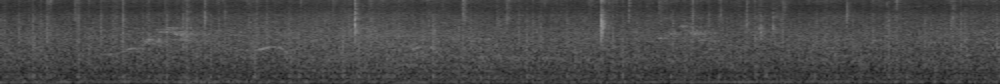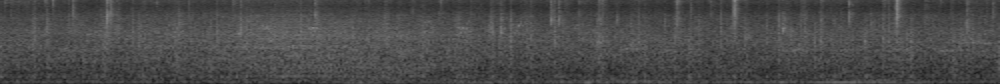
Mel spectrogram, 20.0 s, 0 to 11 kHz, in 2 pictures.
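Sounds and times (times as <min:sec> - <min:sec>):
light drizzle falling: 0:00.0 - 0:20.0
drops ticking on a surface: 0:12.3 - 0:20.0.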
